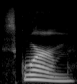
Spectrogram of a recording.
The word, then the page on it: squirm: skwə’ːrm; スクワーム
